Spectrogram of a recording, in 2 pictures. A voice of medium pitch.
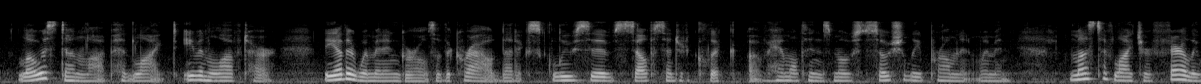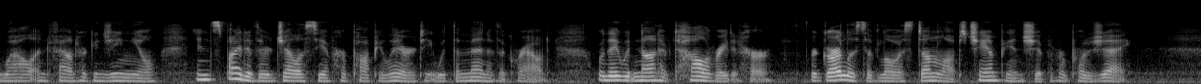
Yes: medium, 170 Hz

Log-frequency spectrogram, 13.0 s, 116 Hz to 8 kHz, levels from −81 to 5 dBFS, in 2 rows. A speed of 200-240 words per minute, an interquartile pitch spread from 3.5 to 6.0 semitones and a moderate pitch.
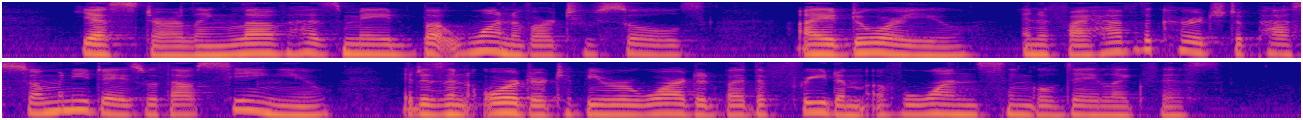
No: fast, 205 wpm; narrow, 2.4 semitones; medium, 160 Hz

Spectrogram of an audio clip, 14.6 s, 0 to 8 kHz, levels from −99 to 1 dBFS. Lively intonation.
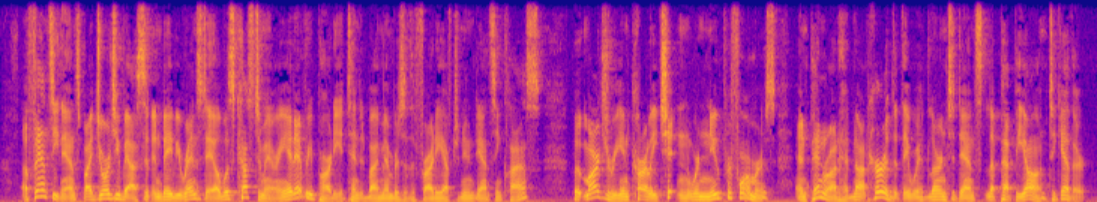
Yes: wide, 6.4 semitones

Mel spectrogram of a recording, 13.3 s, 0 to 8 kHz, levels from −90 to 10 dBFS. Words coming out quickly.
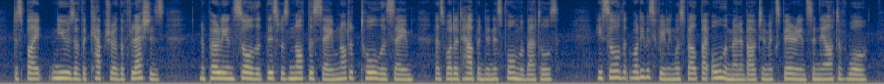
Yes: fast, 225 wpm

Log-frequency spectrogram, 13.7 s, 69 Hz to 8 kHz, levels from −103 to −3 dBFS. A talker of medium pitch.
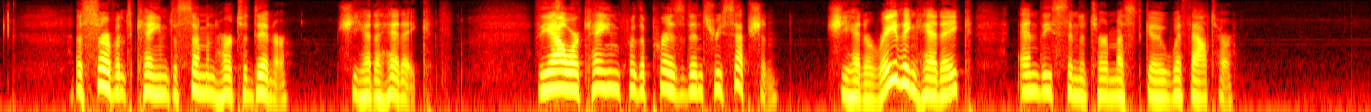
Yes: medium, 160 Hz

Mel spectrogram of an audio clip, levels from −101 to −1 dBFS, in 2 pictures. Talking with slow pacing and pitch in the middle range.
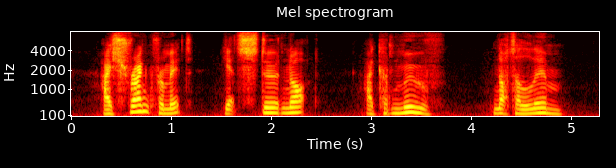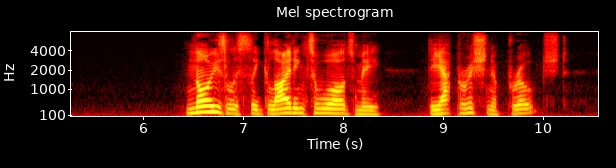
Yes: slow, 115 wpm; medium, 160 Hz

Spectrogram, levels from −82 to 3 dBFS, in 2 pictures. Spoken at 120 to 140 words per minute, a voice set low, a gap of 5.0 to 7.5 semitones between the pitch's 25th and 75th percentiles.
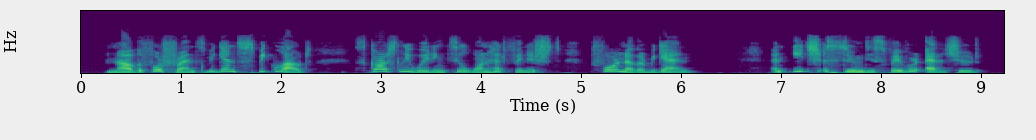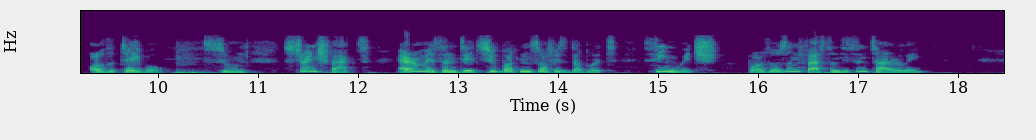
No: slow, 135 wpm; very high, 255 Hz; wide, 5.5 semitones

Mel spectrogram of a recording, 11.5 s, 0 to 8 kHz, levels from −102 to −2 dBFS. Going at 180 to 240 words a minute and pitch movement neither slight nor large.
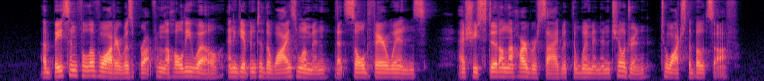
No: average, 195 wpm; narrow, 2.2 semitones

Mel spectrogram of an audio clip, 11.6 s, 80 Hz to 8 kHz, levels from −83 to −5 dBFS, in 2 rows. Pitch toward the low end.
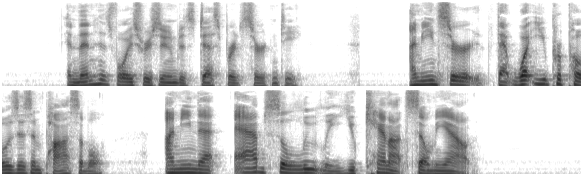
Yes: low, 120 Hz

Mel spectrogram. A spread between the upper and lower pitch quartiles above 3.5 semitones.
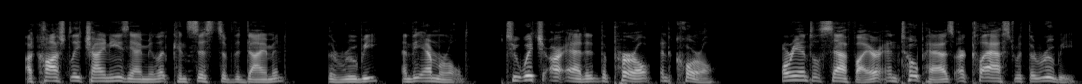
Yes: average, 4.5 semitones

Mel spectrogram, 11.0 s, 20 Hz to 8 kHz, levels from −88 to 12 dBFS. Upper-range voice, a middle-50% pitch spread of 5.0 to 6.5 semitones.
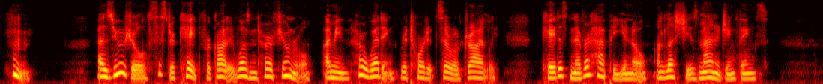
No: medium, 170 Hz; wide, 5.6 semitones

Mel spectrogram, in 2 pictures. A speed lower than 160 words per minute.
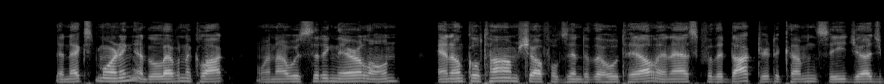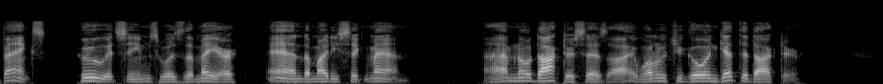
No: average, 185 wpm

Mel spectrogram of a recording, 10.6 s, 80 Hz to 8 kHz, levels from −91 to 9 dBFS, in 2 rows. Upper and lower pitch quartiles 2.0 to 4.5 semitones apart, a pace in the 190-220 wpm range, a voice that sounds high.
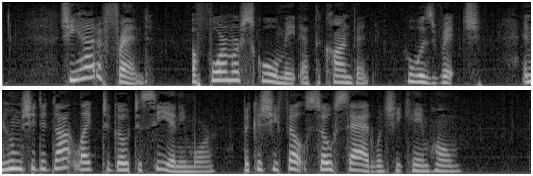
No: wide, 5.5 semitones; average, 195 wpm; high, 230 Hz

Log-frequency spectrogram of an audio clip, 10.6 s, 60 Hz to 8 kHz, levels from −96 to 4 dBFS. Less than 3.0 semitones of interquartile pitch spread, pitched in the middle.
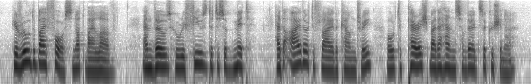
No: average, 3.3 semitones; medium, 155 Hz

